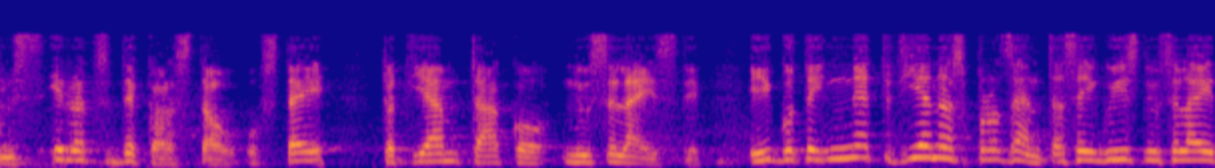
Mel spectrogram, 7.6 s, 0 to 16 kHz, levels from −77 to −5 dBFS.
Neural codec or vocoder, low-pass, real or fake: codec, 16 kHz, 0.4 kbps, LongCat-Audio-Codec; 7.2 kHz; fake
